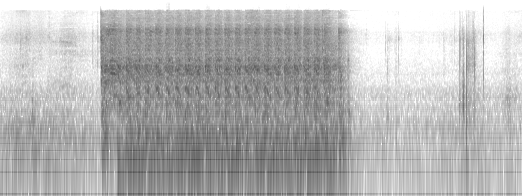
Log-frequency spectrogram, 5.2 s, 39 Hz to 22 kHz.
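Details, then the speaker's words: 2006 Suzuki GSXR 600 (K6) with FI codes C13, C14, C15, C21, C22, C23, C29, C31 and a low TPS reading; the starter spins the engine at an even, quick chug for about 2.5 seconds but it never catches; ECU suspected, not confirmed. "but yeah just have it listen again like i have no idea what this is and it just will not start"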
